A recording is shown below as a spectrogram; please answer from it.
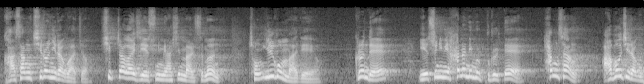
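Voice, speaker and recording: A male pastor preaching a sermon in an animated way, putting rhetorical questions to the congregation. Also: sits high. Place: church sanctuary. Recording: echoey church hall reverb.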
